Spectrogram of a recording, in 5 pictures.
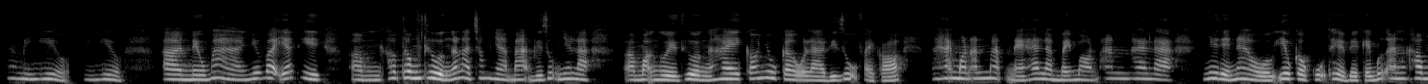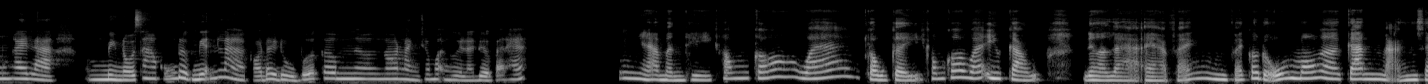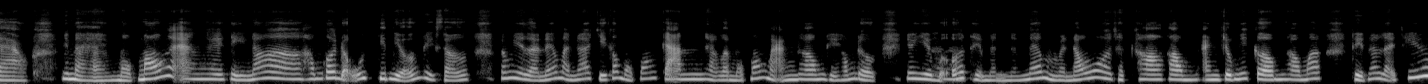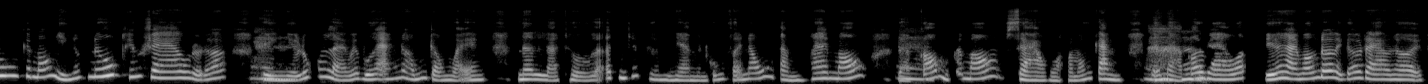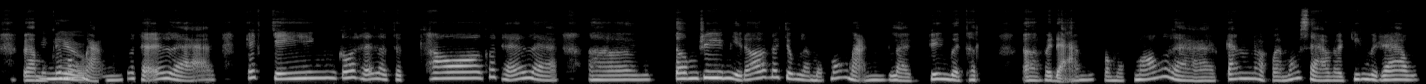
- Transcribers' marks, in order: tapping; other background noise; laughing while speaking: "À"
- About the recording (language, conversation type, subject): Vietnamese, advice, Làm sao để cân bằng dinh dưỡng trong bữa ăn hằng ngày một cách đơn giản?
- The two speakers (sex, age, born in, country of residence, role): female, 20-24, Vietnam, Vietnam, user; female, 35-39, Vietnam, Vietnam, advisor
